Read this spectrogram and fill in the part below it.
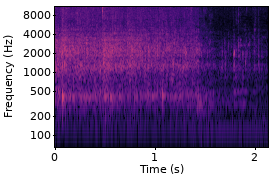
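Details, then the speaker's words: Arduino-controlled latching solenoid valve on a 12 V supply, pulsed for about 20 ms to open and close: rushing hiss of water tapering off within seconds, no chatter or buzz; normal water flow through the open valve. "Here it's turning on for about 20 milliseconds, then opening the valve, close the valve, opens, closes, here's the water."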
